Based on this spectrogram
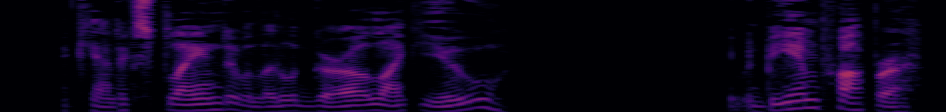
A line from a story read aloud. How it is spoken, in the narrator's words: Lady Calia muttered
